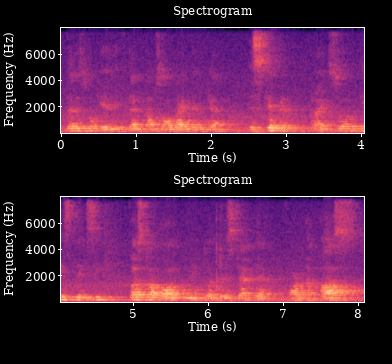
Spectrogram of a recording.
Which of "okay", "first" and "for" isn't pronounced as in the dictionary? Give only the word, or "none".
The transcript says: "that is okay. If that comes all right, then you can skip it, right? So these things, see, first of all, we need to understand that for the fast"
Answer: none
